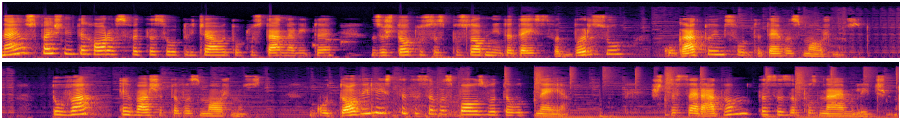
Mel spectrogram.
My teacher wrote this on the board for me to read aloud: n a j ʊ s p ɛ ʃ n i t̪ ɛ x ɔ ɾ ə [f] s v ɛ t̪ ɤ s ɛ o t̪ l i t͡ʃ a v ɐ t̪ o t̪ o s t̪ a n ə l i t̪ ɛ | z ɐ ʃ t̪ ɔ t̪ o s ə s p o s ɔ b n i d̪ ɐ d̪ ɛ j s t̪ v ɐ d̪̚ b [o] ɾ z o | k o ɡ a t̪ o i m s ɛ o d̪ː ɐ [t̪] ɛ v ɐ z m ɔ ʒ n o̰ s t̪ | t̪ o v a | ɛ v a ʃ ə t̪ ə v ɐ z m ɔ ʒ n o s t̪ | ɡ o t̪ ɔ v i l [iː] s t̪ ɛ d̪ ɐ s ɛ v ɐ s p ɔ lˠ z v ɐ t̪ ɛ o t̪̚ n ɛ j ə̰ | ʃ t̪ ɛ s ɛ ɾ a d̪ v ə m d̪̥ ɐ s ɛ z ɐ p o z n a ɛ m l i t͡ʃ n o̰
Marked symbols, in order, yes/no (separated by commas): yes, no, no, no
